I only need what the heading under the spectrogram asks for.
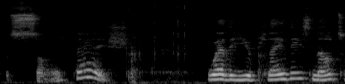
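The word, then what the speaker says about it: solfège: ti together they are called Solfege pronounced Solfege whether you play these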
